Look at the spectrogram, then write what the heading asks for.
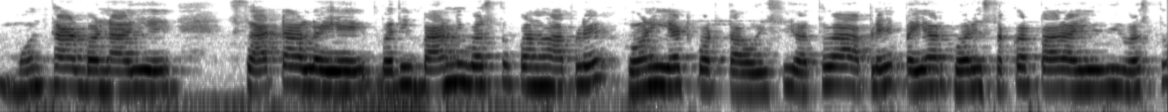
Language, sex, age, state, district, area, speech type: Gujarati, female, 45-60, Gujarat, Rajkot, rural, spontaneous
